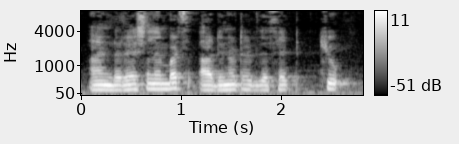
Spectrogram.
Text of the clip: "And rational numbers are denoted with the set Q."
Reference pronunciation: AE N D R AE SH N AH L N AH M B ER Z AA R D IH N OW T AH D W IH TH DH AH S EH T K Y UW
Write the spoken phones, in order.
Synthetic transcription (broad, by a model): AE N D R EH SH AH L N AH M B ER S AA R D IH N OW T AH D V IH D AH S EH T K Y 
